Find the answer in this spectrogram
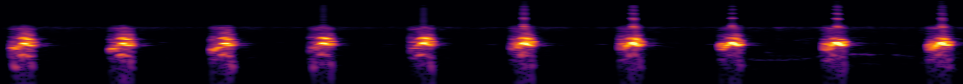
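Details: A lone white-breasted waterhen, played to lure birds into traps, gives ten coarse, croaking notes at a steady rhythm of roughly two per second, the later ones slightly louder.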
